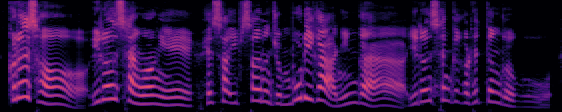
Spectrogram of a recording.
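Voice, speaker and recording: A woman narrating a first-person story in an animated, aggrieved manner, speaking straight to the listener. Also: on the high side, normal speed, creaky, no room sound, clean studio sound.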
